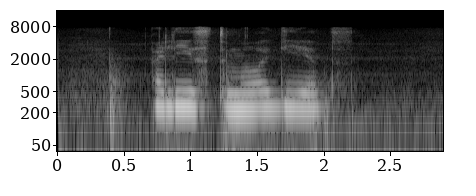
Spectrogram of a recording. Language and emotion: Russian, positive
